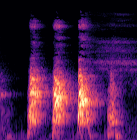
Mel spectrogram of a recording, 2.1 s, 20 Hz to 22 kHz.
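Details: Shih Tzu Louis, a male, barking at his mother Lacey at their reunion after seven months apart; four sharp, mid-pitched barks in quick succession roughly 0.4 seconds apart, the last one softer, with a quiet room around.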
